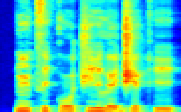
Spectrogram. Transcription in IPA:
ɾĩ˦t͡si˦koː˨t͡ʃiː˦ le˨d͡ʒe˦kʰi˦

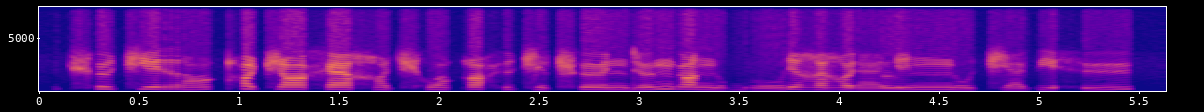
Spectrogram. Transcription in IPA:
t͡ɕʰøt͡ɕerɑ̤ qʰot͡ɕɑ xæ χɑ̤t͡ɕʰo̤ qɑhyt͡ɕe̤ʈ͡ʂʰø ndø ŋɡɑno̤bʱo̤ ɾiʁeʁøɾæ̤ linːo̤ t͡ɕæ̤pʲehy

